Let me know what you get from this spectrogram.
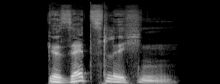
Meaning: inflection of gesetzlich: 1. strong genitive masculine/neuter singular 2. weak/mixed genitive/dative all-gender singular 3. strong/weak/mixed accusative masculine singular 4. strong dative plural
- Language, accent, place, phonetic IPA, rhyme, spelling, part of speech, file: German, Germany, Berlin, [ɡəˈzɛt͡slɪçn̩], -ɛt͡slɪçn̩, gesetzlichen, adjective, De-gesetzlichen.ogg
